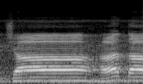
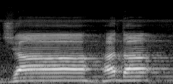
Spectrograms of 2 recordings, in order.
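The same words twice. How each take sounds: First: जाहदा with जा and दा both held long; first and last vowels drawn out. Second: जाहदा with जा held long and हदा quick; first vowel drawn out. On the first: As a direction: chant जाहदा, stretching जा and दा. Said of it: "इसमें जीम भी खींचेगा, दाल भी खींचेगा". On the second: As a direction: chant जाहदा, stretching जा. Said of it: "जीम को खींच के पढ़ा जाएगा". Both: Shown as a demonstration.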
